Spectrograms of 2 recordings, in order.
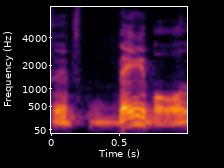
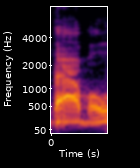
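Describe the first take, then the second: First: The word does not sound like 'babble'. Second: The word sounds like 'babble'. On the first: The speaker calls it right. "It's Babel. The word is Babel" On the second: The speaker calls it wrong. "it doesn't have two B's. It's obviously not Babel"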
